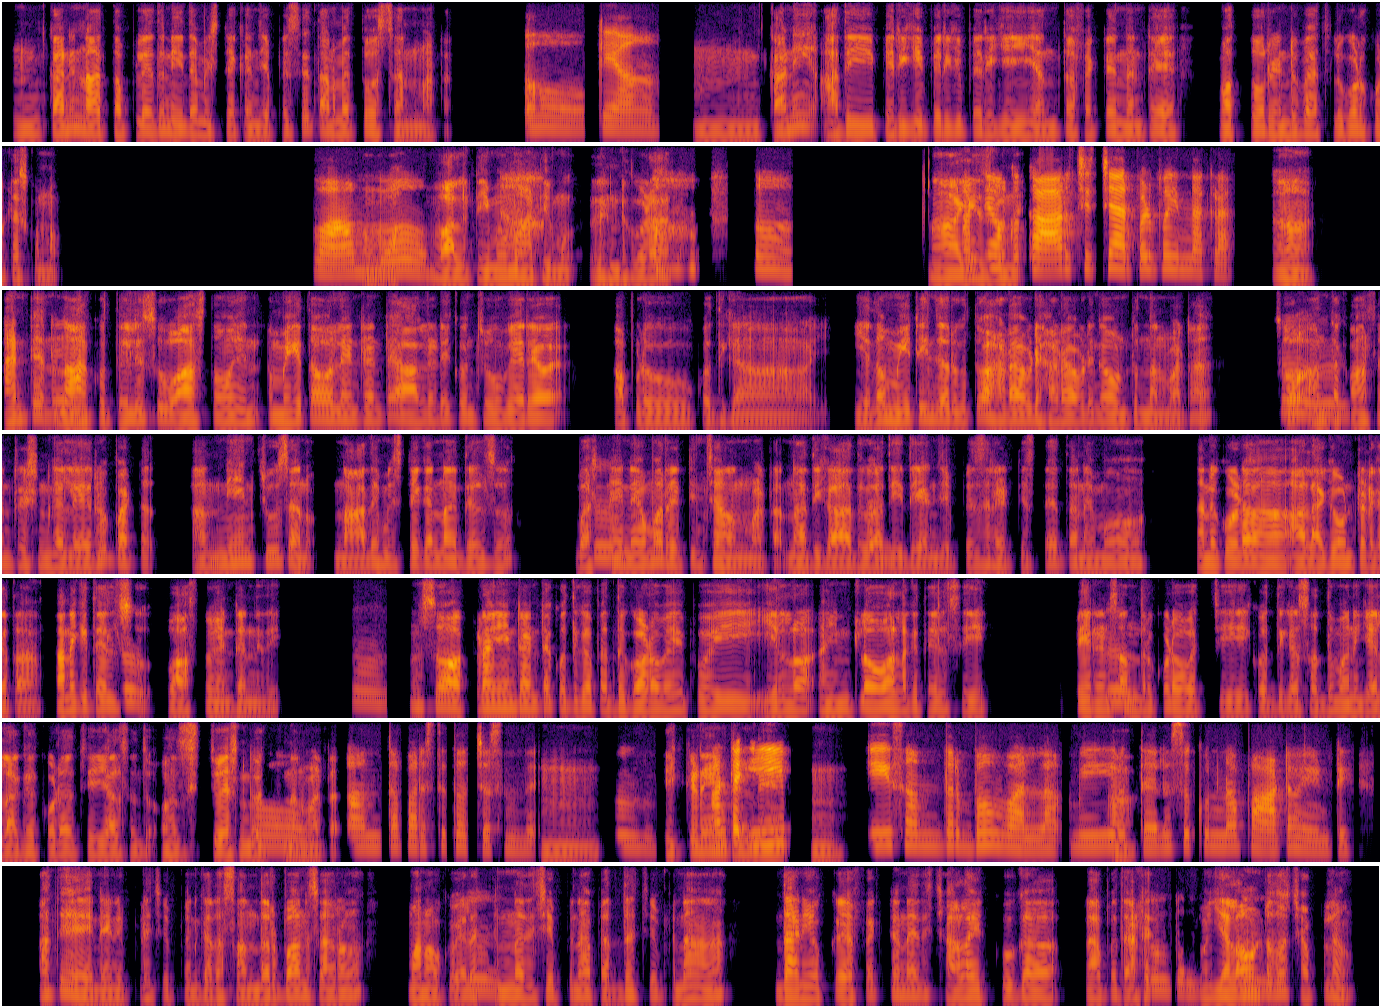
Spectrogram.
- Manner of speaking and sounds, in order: in English: "మిస్టేక్"; in English: "ఎఫెక్ట్"; tapping; giggle; in English: "ఆల్రెడీ"; in English: "మీటింగ్"; in English: "సో"; in English: "కాన్సంట్రేషన్‌గా"; in English: "బట్"; in English: "బట్"; in English: "సో"; in English: "పేరెంట్స్"; in English: "ఎఫెక్ట్"
- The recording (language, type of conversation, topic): Telugu, podcast, చిన్న అబద్ధాల గురించి నీ అభిప్రాయం ఏంటి?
